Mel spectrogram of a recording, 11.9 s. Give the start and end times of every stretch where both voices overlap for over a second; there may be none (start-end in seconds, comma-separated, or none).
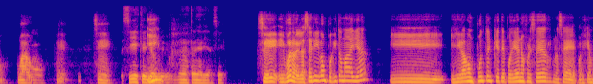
none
